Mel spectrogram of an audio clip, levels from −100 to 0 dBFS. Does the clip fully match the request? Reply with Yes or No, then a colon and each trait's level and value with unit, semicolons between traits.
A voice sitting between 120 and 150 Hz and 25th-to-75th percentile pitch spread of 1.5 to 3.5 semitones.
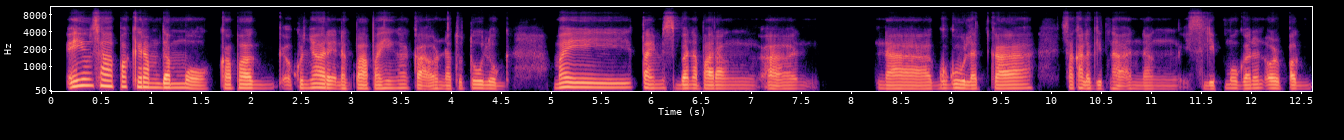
Yes: low, 135 Hz; average, 2.8 semitones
